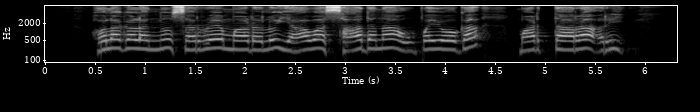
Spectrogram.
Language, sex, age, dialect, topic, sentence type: Kannada, male, 18-24, Dharwad Kannada, agriculture, question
